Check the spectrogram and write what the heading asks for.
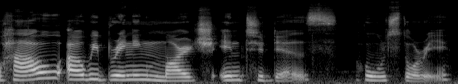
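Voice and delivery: ordinary delivery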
